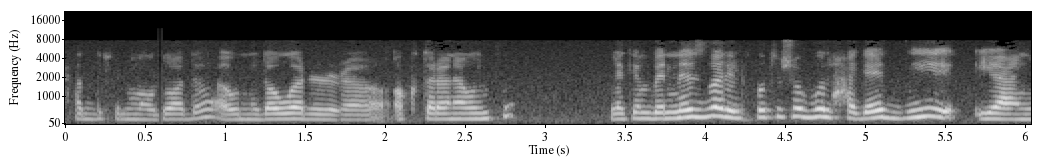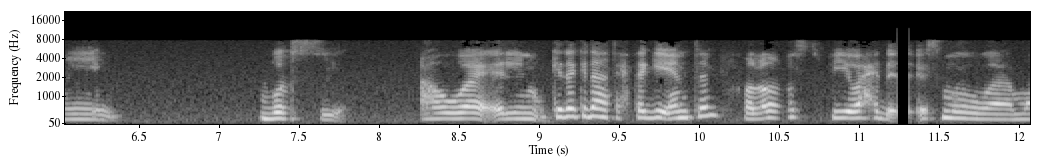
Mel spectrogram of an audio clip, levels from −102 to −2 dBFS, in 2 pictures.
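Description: At 0.58 s, a 20 ms block of digital silence interrupts the speech, and at 11.23 s a longer 75 ms block follows. The audio drops out abruptly: a short hole first, then a longer one.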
